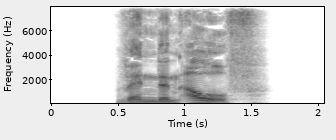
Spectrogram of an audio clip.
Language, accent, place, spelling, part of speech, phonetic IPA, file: German, Germany, Berlin, wenden auf, verb, [ˌvɛndn̩ ˈaʊ̯f], De-wenden auf.ogg
- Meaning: inflection of aufwenden: 1. first/third-person plural present 2. first/third-person plural subjunctive I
